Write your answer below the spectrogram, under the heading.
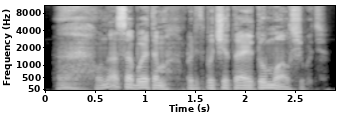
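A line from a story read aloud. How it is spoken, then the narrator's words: Sighed. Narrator (Russian): вздохнул Андрей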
